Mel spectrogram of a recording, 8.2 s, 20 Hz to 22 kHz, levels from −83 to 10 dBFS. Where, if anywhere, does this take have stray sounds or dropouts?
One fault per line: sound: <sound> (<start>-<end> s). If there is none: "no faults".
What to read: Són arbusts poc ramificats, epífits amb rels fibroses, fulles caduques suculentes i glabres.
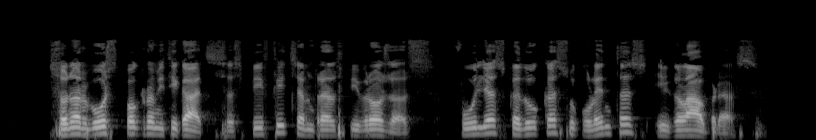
no faults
